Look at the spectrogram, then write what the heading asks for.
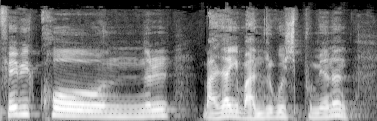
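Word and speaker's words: favicon: 영어로는 favorite icon, 그래서 페비콘이라고 발음을 하는데, 여러분들 혹시 인터넷을 검색하다 보면 주소창 에 보시면 주소가 나오죠.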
